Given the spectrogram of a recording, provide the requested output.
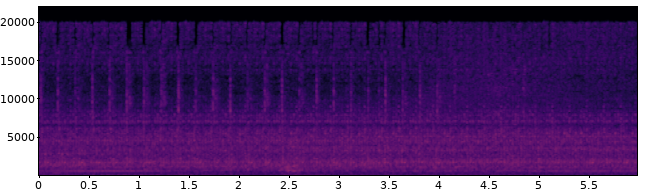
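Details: BMW X5 M50d diesel after engine rebuild, running after a loose glow plug module plug was reconnected, before heat cycling: even, steady diesel clatter with smooth low rumble, no misses or knocks; normal idle.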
